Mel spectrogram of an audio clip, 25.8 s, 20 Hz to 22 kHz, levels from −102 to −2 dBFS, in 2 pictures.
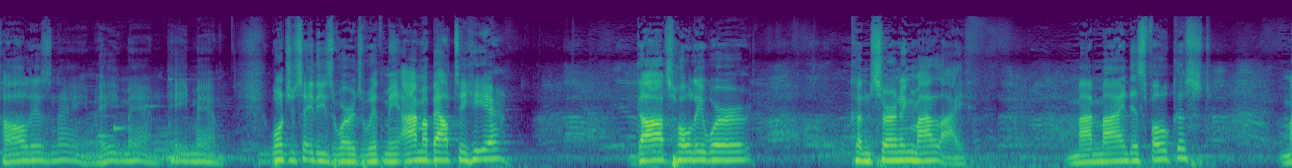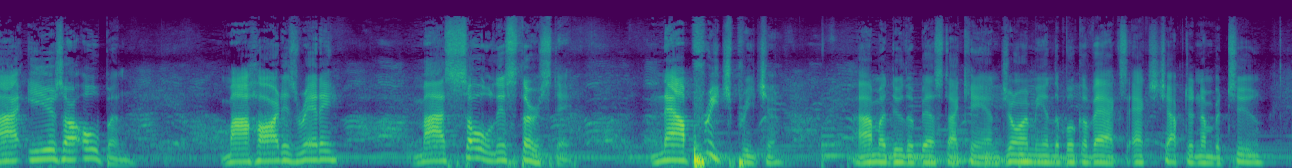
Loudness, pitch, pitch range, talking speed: -27 LUFS, 140 Hz, 115-155 Hz, 140 wpm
